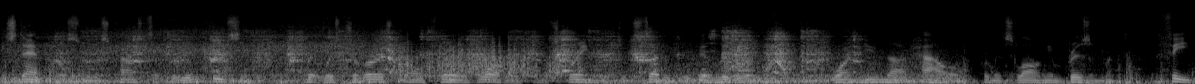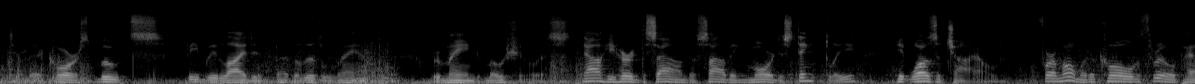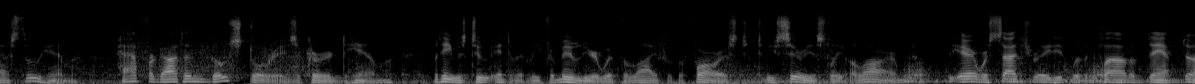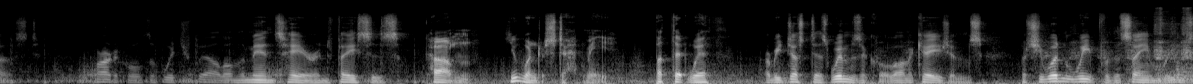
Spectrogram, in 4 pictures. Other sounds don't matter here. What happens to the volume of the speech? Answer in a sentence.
The volume of the speech goes up.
